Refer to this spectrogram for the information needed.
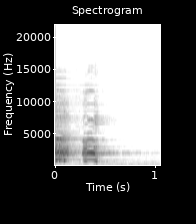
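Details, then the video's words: Tail end of a male wild junglefowl crow used as a trapping lure: two harsh bursts, then a thin, fading held note in quiet surroundings. "เสียงไก่ตัวผู้ใช้ต่อเข้าเร็วมาก | wild fowl sound for trap|suab qaib qus qua zoo heev"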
